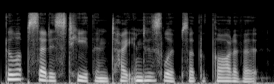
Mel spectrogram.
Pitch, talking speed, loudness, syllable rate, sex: 165 Hz, 285 wpm, -16 LUFS, 6.2 syllables/s, female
